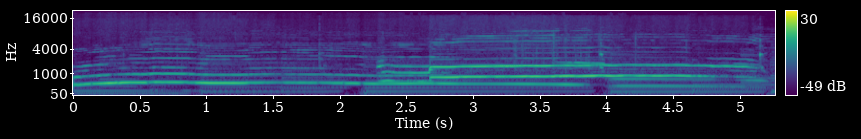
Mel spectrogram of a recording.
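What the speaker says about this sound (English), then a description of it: "let's do a nice double howl" Two long, steady wolf howls from the video game Wolfquest overlap, one joining partway through, pitched high and sustained over a low droning background.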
